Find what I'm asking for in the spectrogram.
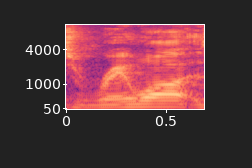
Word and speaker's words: Reiwa: It started on May 1st, and I think it's Reiwa.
